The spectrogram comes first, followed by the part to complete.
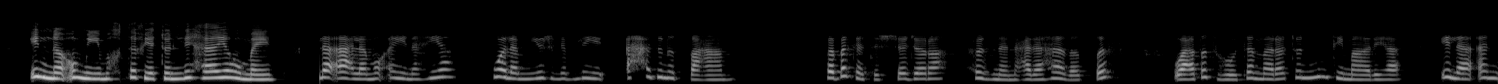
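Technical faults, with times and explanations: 3.00–14.98 s, input switched to a poorer device: after a 0.2 s gap the speech drops about 10 dB, loses everything above 3.8 kHz and turns dull, with a faint new noise floor far below it, likely from recording moving to a narrower-band microphone or headset profile.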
